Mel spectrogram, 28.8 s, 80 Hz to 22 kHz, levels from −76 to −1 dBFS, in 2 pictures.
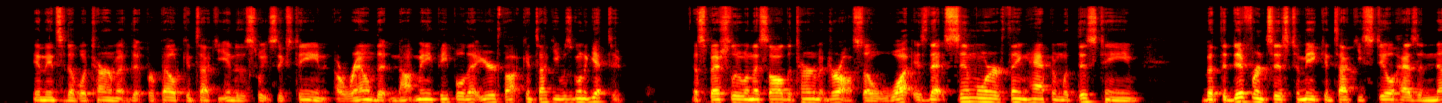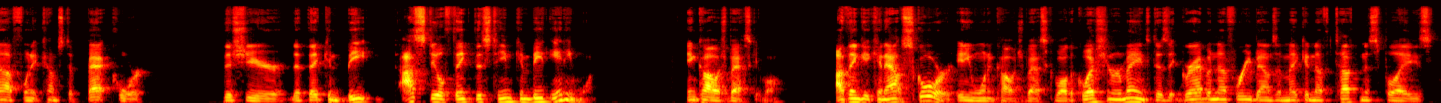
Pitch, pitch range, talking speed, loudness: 120 Hz, 100-130 Hz, 200 wpm, -24 LUFS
